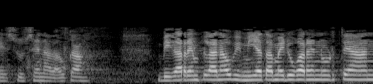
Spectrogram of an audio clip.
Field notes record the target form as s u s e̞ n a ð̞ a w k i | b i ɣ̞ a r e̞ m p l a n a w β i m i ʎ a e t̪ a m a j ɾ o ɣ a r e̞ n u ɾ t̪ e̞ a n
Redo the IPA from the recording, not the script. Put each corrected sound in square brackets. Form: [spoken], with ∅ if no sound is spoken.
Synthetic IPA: s u s e̞ n a ð̞ a w k [a] | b i ɣ̞ a r e̞ m p l a n a w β i m i ʎ a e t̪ a m a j ɾ [u] ɣ a r e̞ n u ɾ t̪ e̞ a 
